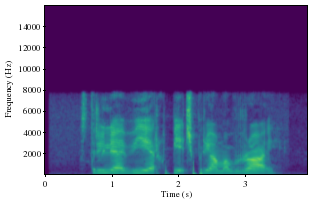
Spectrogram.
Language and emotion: Russian, angry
